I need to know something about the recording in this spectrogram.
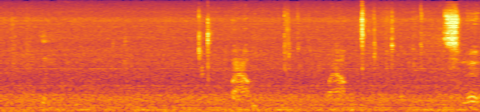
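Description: A steady low room hum with a few faint clicks, and two short quiet vocal murmurs about three and four seconds in, as people drink.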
